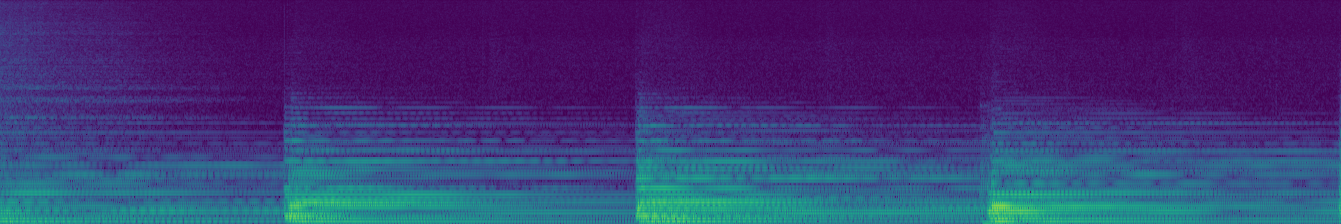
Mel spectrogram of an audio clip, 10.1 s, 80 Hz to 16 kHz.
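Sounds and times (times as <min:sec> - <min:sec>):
soft piano chord: 0:00.0 - 0:10.0.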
